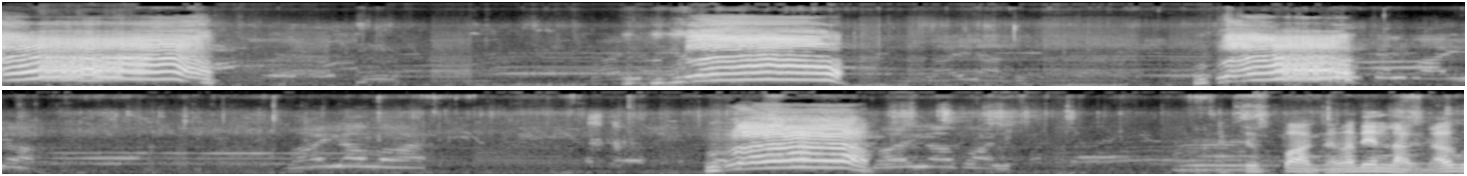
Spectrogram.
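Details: Goat bleating in loud, wavering, nasal cries of about one second each, four main calls spaced irregularly with softer bleats between and a quick run of shorter calls at the end.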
